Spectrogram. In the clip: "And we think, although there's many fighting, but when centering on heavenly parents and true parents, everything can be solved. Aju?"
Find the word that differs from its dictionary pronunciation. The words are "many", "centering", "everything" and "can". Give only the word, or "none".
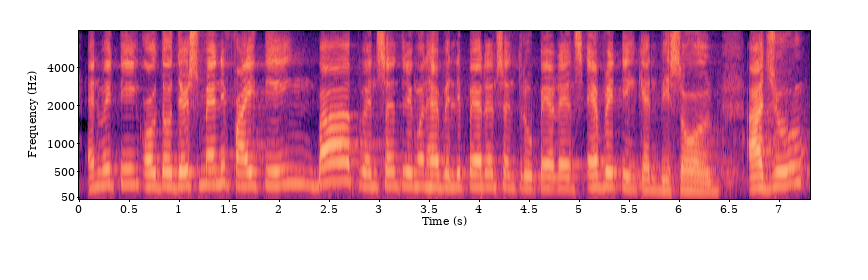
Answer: everything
